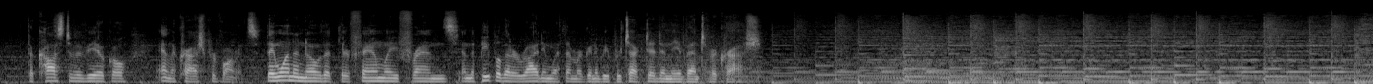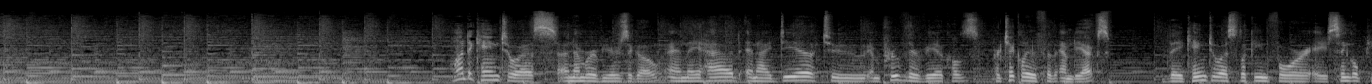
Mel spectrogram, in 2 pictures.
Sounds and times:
Music: 0:00.0 - 0:27.4
Speech: 0:00.3 - 0:07.6, 0:18.2 - 0:27.4.

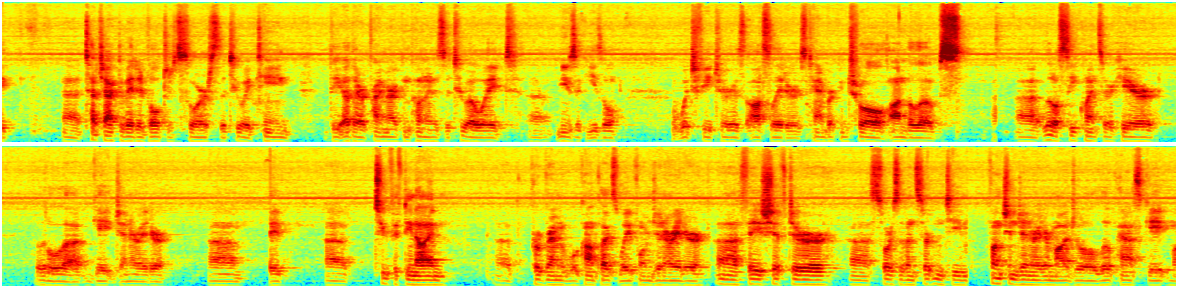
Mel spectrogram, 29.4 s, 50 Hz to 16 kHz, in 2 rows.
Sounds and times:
Speech: 0:00.0 - 0:07.8, 0:08.4 - 0:29.3.

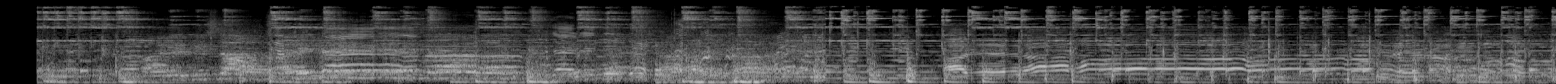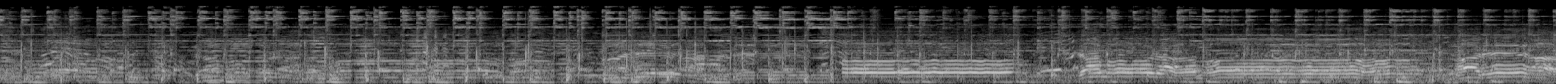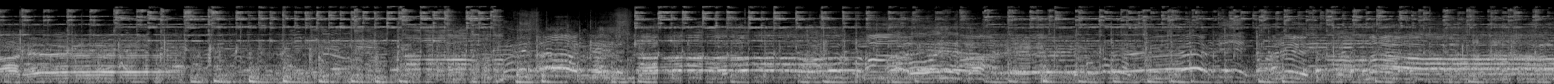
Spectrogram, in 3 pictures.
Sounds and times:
Mantra: 0:00.4 - 0:46.6.

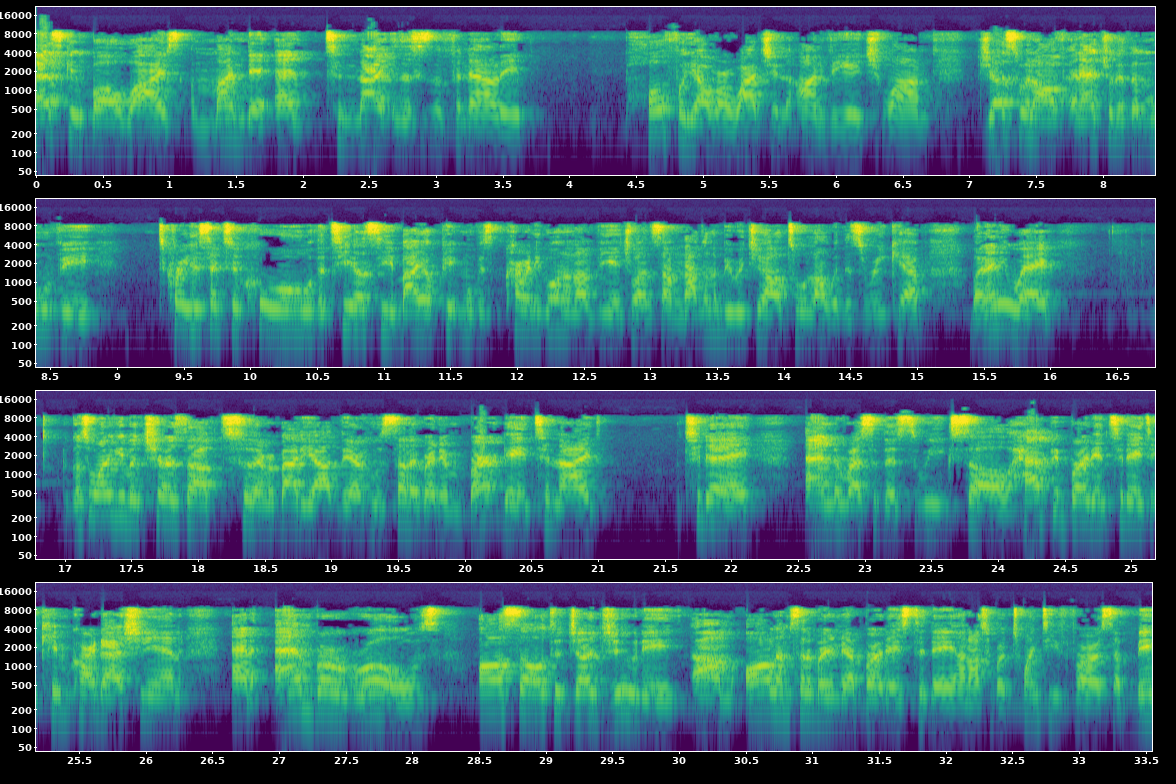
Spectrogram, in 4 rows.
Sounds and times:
Speech: 0:00.0 - 0:03.8, 0:04.4 - 0:16.1, 0:16.8 - 0:33.5.

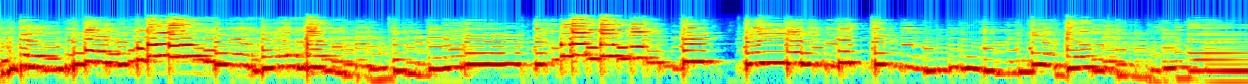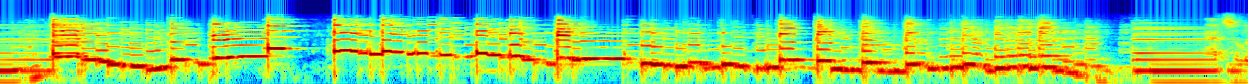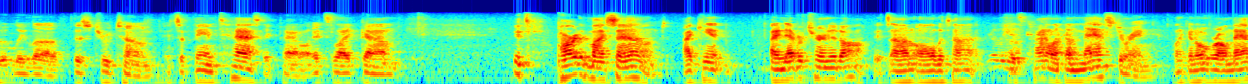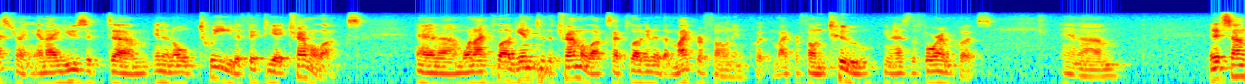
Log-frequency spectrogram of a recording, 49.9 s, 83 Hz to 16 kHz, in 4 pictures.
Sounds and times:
Speech: 0:24.6 - 0:29.0, 0:30.1 - 0:47.4, 0:48.0 - 0:48.7, 0:49.5 - 0:49.8.

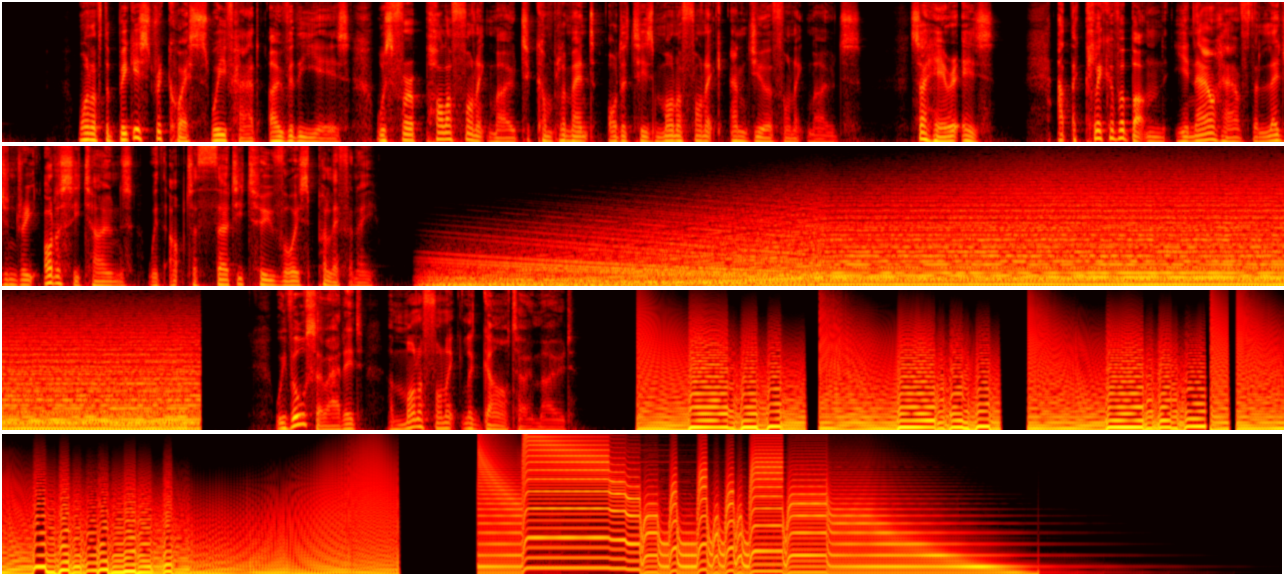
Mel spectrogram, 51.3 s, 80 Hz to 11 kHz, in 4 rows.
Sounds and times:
Speech: 0:00.8 - 0:16.6, 0:28.4 - 0:31.4
Synthesizer: 0:18.7 - 0:27.6, 0:32.0 - 0:40.6, 0:43.2 - 0:49.0.

